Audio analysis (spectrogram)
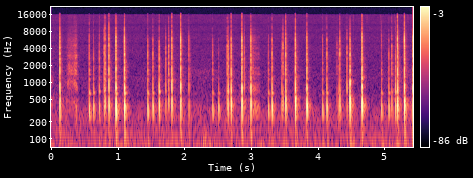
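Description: Fingernails of both hands tap and scratch along the rim edge of an open, hollow, pink glitter-coated round cardboard box. Twenty-nine quick, dry clicks come in uneven bursts, each with a short hollow mid-pitched tone that dies away almost at once, with light scratching between them.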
